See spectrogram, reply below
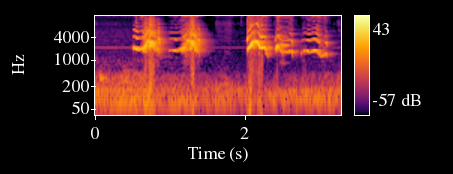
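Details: Budgerigar giving two harsh, buzzy squawks followed by a chattering burst that trails into bending whistled notes, over a low background rumble.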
